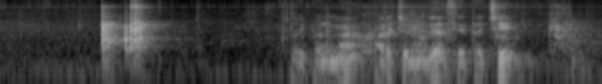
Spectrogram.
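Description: A spatula scrapes and stirs in a pan.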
